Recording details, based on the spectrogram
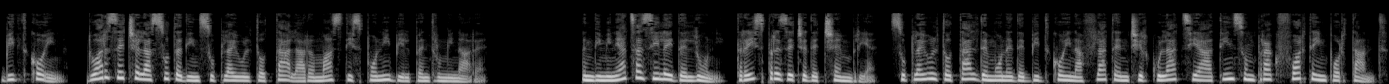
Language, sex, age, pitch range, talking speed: Romanian, female, 30-49, 180-225 Hz, 140 wpm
